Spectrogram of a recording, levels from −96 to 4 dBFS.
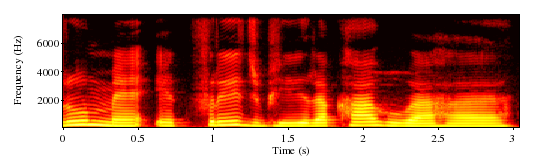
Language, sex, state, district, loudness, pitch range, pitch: Hindi, female, Jharkhand, Garhwa, -15 LUFS, 195-235 Hz, 205 Hz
